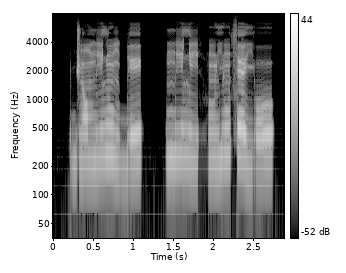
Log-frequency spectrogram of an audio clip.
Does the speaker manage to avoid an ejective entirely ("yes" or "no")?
yes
